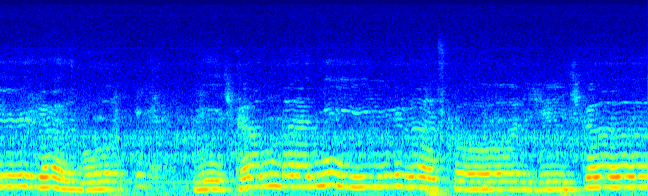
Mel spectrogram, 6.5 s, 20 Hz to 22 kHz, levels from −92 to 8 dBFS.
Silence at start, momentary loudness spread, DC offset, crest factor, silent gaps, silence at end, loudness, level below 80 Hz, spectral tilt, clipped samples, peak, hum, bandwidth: 0 s; 8 LU; under 0.1%; 14 dB; none; 0 s; -26 LUFS; -46 dBFS; -9.5 dB/octave; under 0.1%; -12 dBFS; none; 8.4 kHz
